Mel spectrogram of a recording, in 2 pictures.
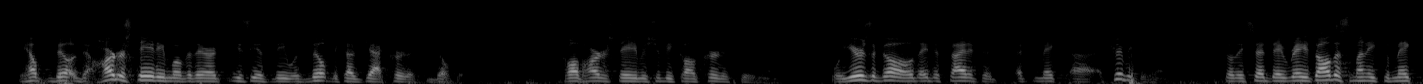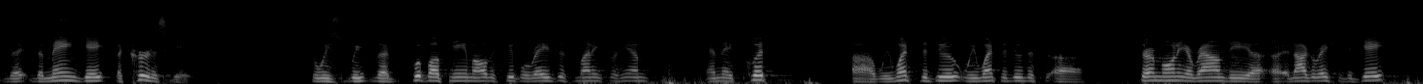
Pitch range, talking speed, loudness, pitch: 135-170 Hz, 195 wpm, -38 LUFS, 155 Hz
